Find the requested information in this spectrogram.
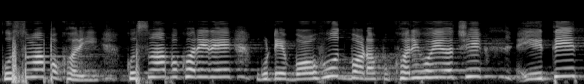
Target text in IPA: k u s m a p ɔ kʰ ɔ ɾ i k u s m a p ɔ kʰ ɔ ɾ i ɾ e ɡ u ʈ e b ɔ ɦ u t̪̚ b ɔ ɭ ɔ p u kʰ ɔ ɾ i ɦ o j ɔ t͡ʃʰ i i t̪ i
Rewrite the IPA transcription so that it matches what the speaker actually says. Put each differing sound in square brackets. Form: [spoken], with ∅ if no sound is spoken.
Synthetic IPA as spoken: k u s m a p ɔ kʰ ɔ ɾ i k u s m a p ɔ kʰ ɔ ɾ i ɾ e ɡ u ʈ e b ɔ ɦ u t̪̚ b ɔ [ɽ] ɔ p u kʰ ɔ ɾ i ɦ o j ɔ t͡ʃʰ i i t̪ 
